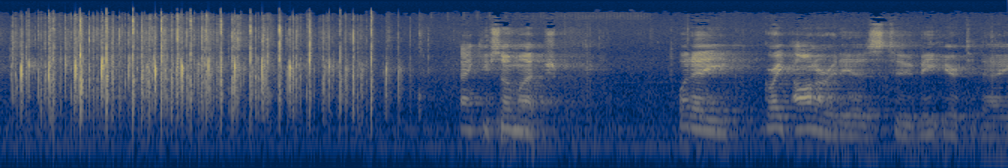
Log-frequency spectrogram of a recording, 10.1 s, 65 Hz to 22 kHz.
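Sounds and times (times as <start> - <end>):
audience clapping: 0.0 - 4.3.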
